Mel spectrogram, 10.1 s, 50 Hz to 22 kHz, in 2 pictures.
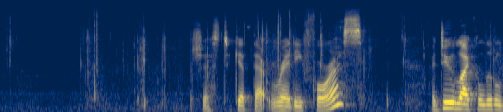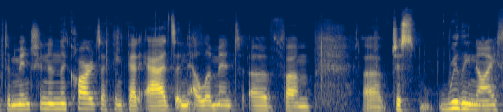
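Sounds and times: paper crackles and ticks: 0.8s - 3.8s, 4.8s - 6.6s.

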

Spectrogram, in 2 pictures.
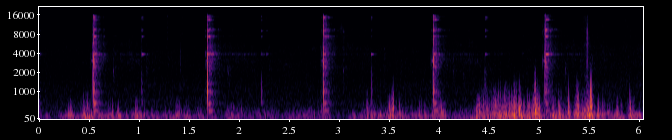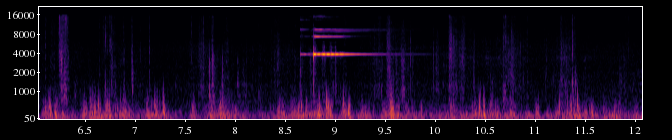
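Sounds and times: footsteps on gravelly dirt: 5.4s - 12.0s.

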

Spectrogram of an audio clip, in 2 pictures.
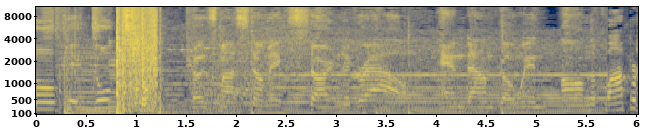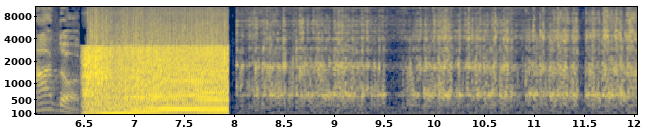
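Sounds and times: drink slurped through straw: 8.1s - 12.0s.

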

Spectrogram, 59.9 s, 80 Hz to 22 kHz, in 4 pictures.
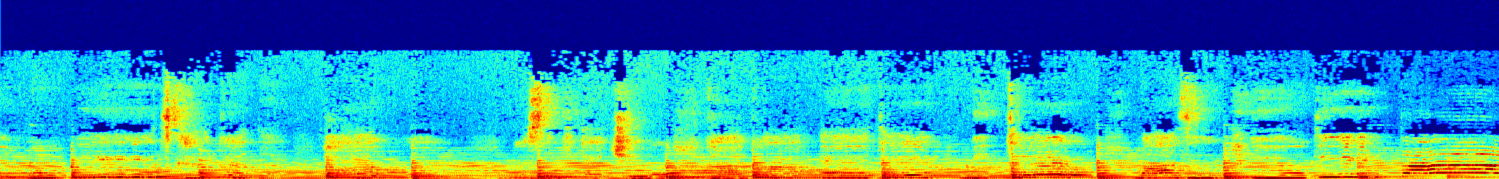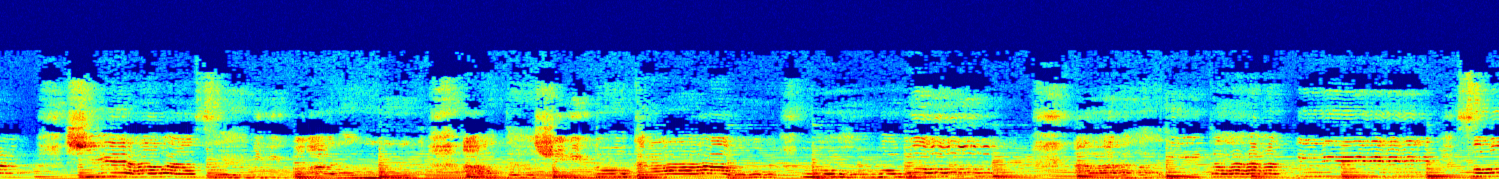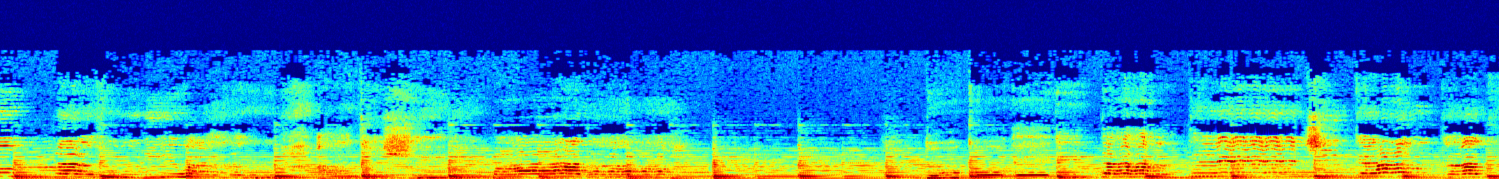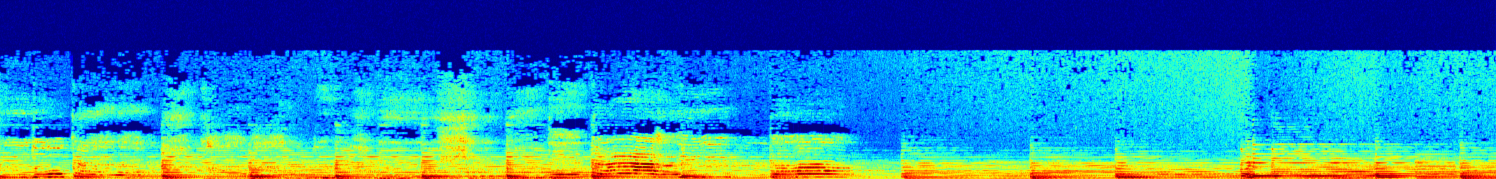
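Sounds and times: woman singing: 0.0s - 37.3s, 38.9s - 53.8s
grand piano accompaniment: 0.0s - 59.9s.

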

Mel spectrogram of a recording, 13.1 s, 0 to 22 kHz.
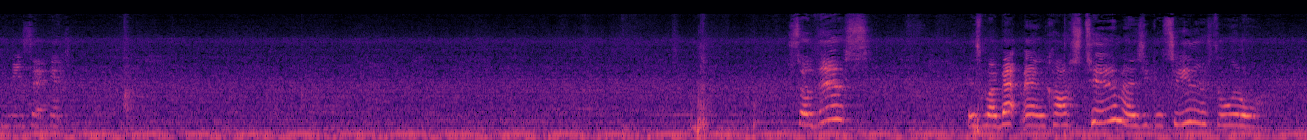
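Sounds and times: low room hum: 0.0s - 13.0s.

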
